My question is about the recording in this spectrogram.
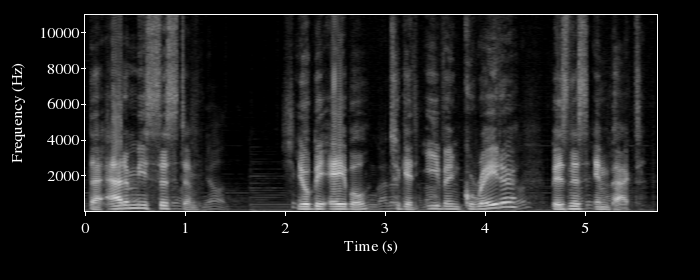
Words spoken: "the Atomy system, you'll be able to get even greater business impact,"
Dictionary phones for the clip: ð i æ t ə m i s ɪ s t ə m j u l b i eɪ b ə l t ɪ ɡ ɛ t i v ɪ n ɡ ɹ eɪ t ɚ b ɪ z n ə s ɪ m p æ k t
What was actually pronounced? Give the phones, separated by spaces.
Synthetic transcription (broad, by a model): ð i æ t ə m i s ɪ s t ə m j u l b i eɪ b ə l t ɪ ɡ ɛ t i v ɪ n ɡ ɹ eɪ t ɚ b ɪ z n ə s ɪ m p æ k t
